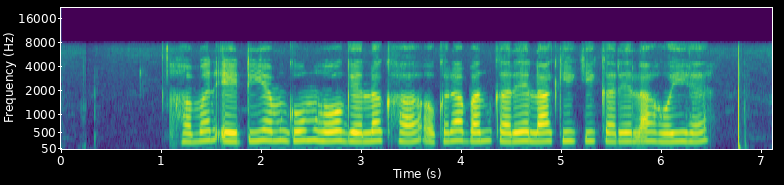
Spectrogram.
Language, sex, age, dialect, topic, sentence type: Magahi, female, 25-30, Western, banking, question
